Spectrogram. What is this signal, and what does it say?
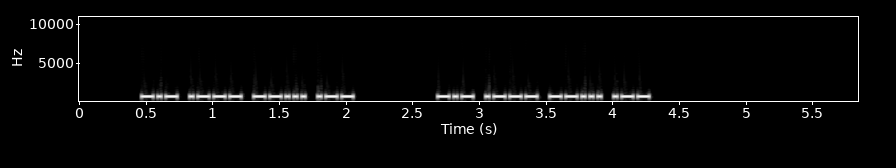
Morse code, heard as a keyed tone, about 40 wpm, 700 Hz. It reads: KJ7W KJ7W
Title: USA Call Signs - 4 Characters - Repeated 2x - 40wpm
